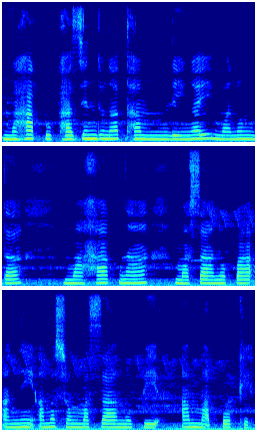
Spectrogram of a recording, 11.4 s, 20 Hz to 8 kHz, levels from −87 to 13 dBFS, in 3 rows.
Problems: background sounds at intervals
